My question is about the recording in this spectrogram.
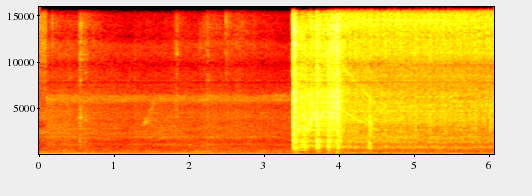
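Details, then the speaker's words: Maruti Suzuki S-Presso engine after fixing restricted airflow into the air filter: quiet, then a crisp catch and even, settled idle; the earlier odd sound is gone, healthy start. "जी हां guys बिल्कुल वो आवाज चली गई है क्योंकि यहां पे ना एयर अच्छे से नहीं जा पा रही थी एयर फिल्टर के अंदर"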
